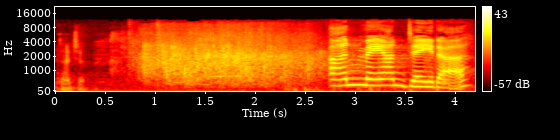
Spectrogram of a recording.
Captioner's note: applause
